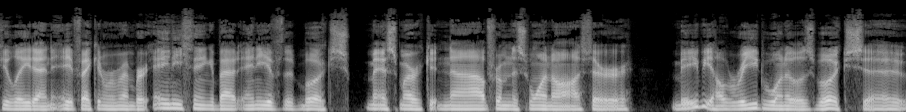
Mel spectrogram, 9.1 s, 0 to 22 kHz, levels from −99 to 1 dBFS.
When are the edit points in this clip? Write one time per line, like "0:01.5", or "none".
0:03.5
0:04.9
